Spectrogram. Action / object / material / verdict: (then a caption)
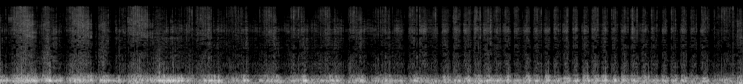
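scrape / metal mesh microphone grille / metal mesh / none. Long fingernails of both hands scratch quickly across the hollow metal mesh grille of a black condenser microphone. The result is a dense, continuous, rapid scraping with a heavy low rumble around 180 Hz and faint bright ticks, staying steadily loud throughout.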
